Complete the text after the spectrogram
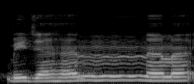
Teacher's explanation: नून मुशद्दद है, गुन्ना करेंगे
